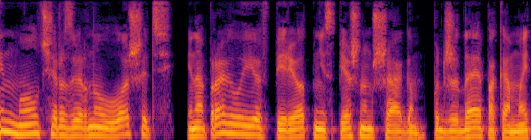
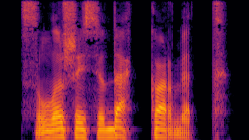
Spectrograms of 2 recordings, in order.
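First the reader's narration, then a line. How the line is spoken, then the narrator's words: Through gritted teeth. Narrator (Russian): процедил Девейн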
